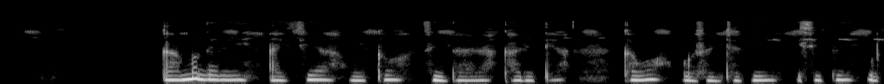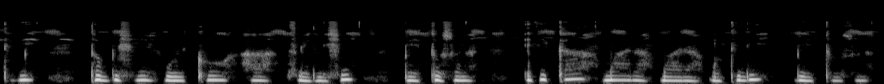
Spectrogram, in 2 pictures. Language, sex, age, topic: Gamo, female, 25-35, government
